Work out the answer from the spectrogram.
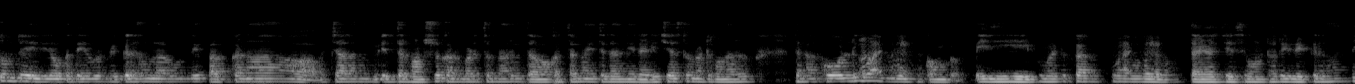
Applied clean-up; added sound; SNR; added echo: neural mask model DeepFilterNet 3.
